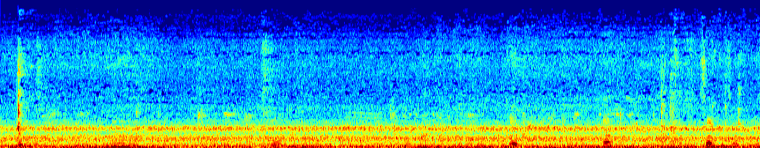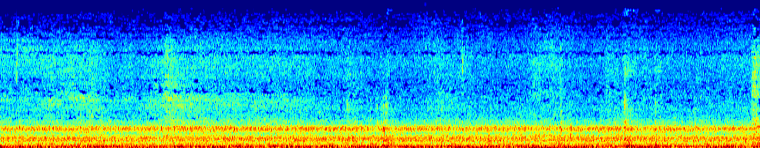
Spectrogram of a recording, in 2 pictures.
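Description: A backhoe bucket scrapes and knocks against soil.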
